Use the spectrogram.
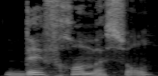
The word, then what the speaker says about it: des francs-maçons: S here and S here. Des francs-maçons, and then you don't pronounce them.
